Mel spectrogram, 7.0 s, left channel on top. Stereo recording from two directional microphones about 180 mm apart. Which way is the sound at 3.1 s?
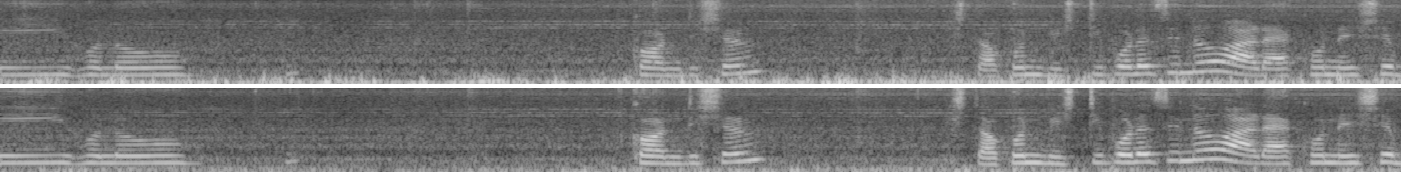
25° right (ahead or behind).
